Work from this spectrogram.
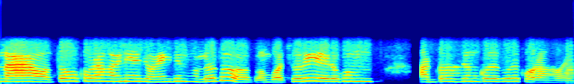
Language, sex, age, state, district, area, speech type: Bengali, female, 45-60, West Bengal, Uttar Dinajpur, rural, conversation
